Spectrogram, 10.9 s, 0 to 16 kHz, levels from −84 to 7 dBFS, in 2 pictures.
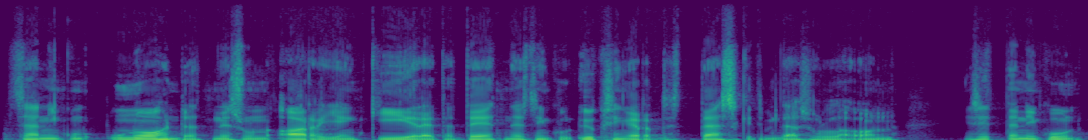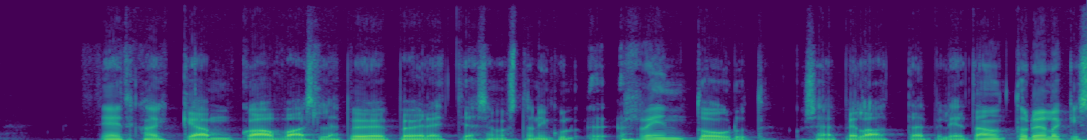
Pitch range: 85-110 Hz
